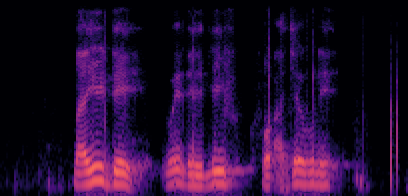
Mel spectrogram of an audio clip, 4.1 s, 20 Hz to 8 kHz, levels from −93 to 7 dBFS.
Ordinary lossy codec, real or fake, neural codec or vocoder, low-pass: Opus, 16 kbps; fake; codec, 16 kHz, 2 kbps, FreqCodec, larger model; 7.2 kHz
